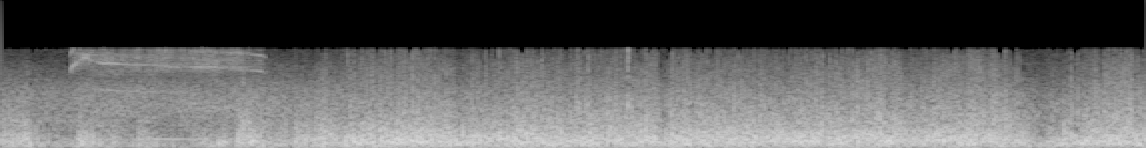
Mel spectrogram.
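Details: A Red-tailed hawk calling on the Alberta prairie gives one thin, high, slightly falling scream lasting about a second, then heavy wind rumble fills the rest.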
